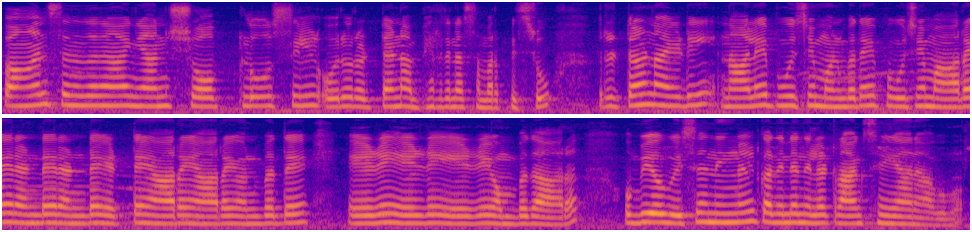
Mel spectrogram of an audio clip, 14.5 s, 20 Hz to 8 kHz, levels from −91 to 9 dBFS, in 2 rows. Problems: background sounds at intervals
